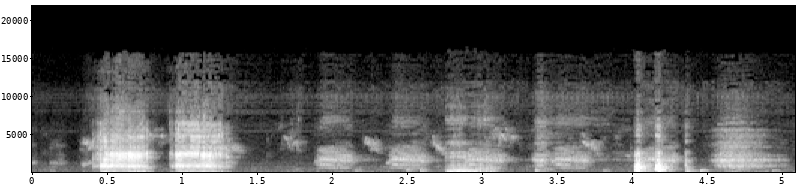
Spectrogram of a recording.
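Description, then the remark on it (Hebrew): Two loud, harsh caws ring out in quick succession from a crow perched on a dry branch at the top of a tree some 25 to 30 metres tall, each a rasping burst about half a second long, followed by a person speaking softly over the remaining seconds. “ששם עורב על זה עץ של איזה 30 מטר, 25 מטר, ולמעלה למעלה, על הענף היבש, יבש אולי מקרינה, כי הוא כבר מקבל אנטנות מרחוק, לא יודע, יש עורב.”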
